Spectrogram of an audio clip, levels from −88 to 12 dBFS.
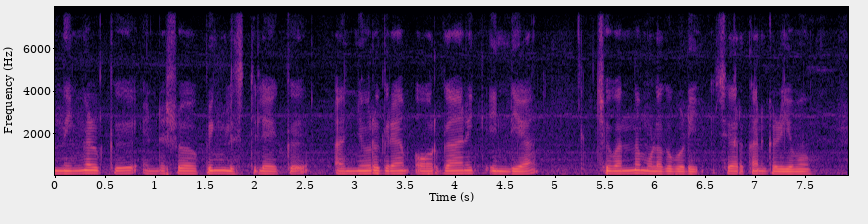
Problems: none marked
